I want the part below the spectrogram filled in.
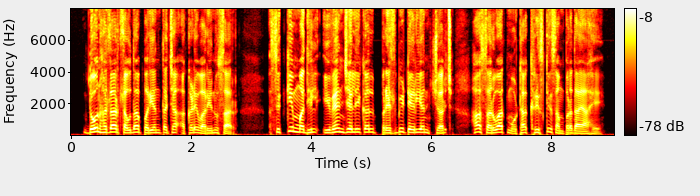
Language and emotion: Marathi, neutral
